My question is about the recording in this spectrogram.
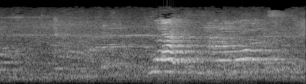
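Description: A child's high-pitched voice calls out about a second in, over low background voices.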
